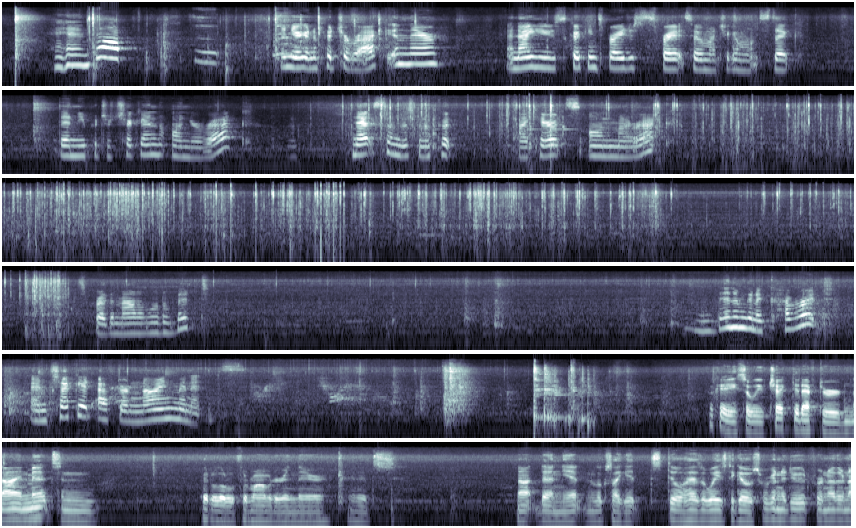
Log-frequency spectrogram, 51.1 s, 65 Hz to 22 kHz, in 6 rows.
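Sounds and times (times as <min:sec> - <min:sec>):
plastic bag crinkling: 0:11.6 - 0:28.2
pot lid clattering and rattling: 0:39.4 - 0:40.2.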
